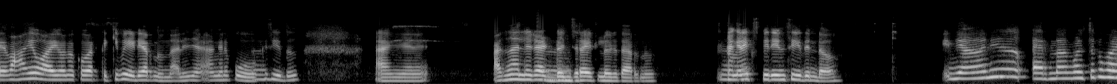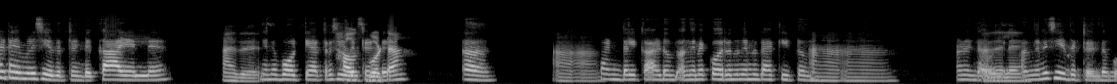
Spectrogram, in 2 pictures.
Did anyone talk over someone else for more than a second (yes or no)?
no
